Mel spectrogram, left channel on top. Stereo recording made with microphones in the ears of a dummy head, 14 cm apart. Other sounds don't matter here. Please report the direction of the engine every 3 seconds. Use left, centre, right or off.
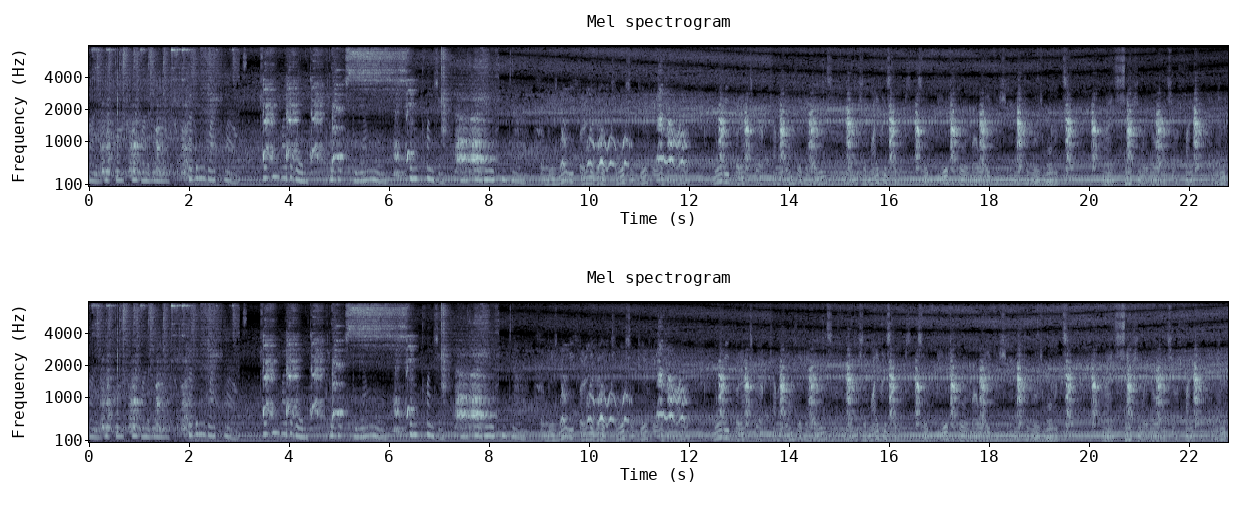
left, left, left, left, centre, centre, right, right.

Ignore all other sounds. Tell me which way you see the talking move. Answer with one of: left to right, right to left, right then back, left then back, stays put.
left to right.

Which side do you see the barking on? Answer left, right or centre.
centre.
